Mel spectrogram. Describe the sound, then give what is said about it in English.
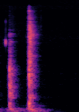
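Two heavy knocks on a tavern door, the second a little louder, each a dull thud that dies quickly into silence. “Walk up, give a knock before trying the door.”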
